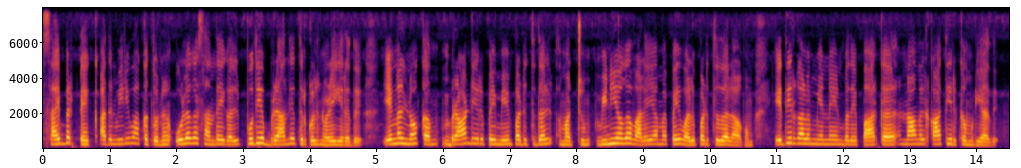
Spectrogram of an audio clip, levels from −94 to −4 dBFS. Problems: constant background noise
